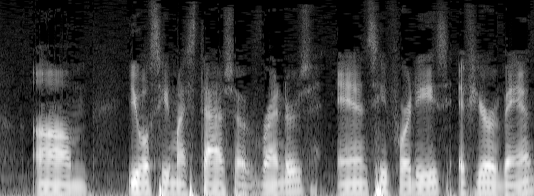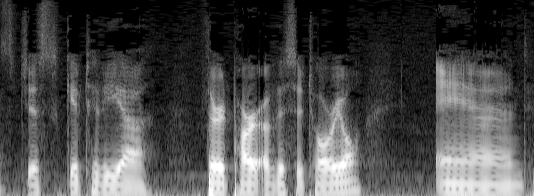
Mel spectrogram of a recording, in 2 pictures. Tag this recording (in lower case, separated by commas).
speech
